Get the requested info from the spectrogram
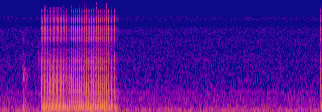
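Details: A sleeping Scottish Fold cat snores loudly indoors: one harsh, buzzy, rasping breath about a second long, followed by quiet room hiss.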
